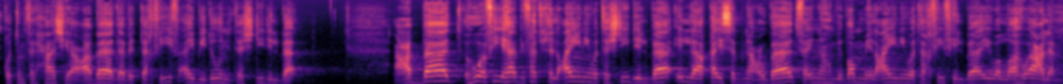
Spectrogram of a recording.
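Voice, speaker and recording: A man's voice: a little high, quick pace. A man reading a hadith text aloud in a lesson, careful and precise, closing sections with pious formulas.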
